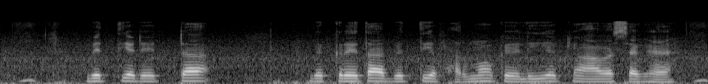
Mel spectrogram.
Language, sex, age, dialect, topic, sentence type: Hindi, male, 25-30, Kanauji Braj Bhasha, banking, statement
